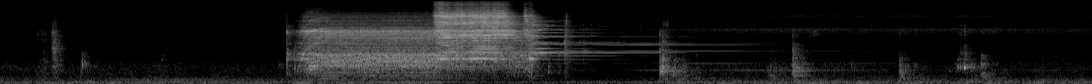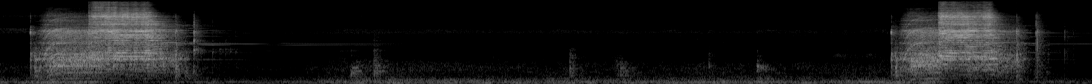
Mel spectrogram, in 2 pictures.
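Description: A power tool cutting wood pieces for a rafter on a spring homestead project runs in three loud bursts of a few seconds each, separated by quiet stretches with small knocks and clatter.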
